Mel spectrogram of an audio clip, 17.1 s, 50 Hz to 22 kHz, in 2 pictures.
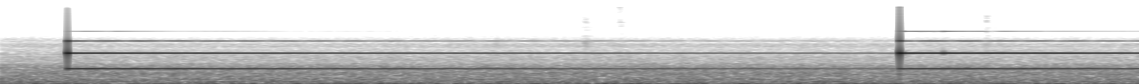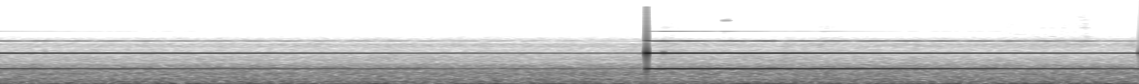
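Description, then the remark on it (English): A gong is struck three times to end a meditation, evenly spaced about six seconds apart, each strike ringing out with a clear, sustained metallic tone that slowly fades and carries into the next. No one speaks. “I'll ring the gong 3 times.”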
